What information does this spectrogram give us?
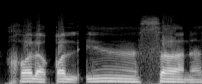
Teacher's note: سین کے اندر سیٹی کی آواز ہے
